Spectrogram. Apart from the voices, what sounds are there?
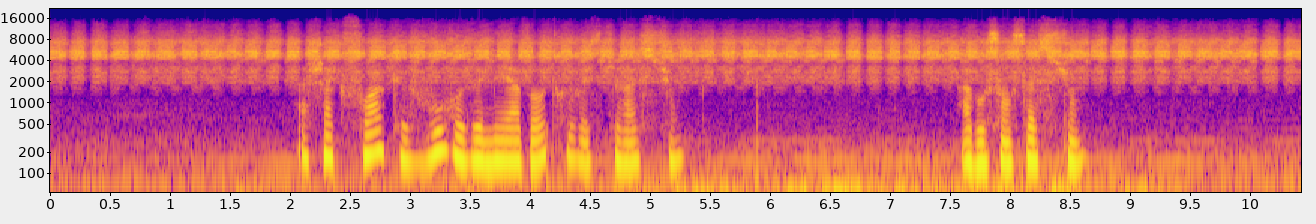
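cicadas singing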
